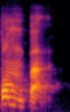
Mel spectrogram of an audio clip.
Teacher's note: ele é usado antes do p e antes do b porque o m é uma bilabial os dois lábios eles se encostam na hora da produção do som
